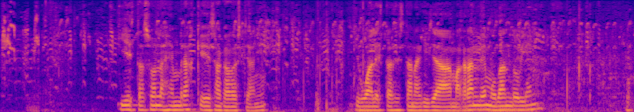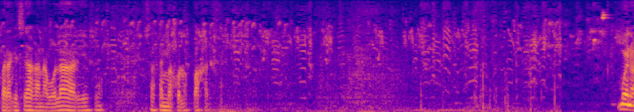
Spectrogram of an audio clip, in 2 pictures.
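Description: Small finches chirp and peep in a cage.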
